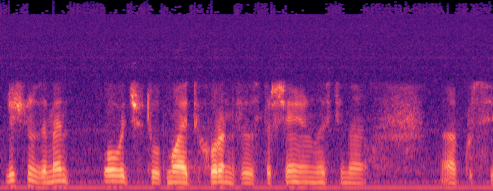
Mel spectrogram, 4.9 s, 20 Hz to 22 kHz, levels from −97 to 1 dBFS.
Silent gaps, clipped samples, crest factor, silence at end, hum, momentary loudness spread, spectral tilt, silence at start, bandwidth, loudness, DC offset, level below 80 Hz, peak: none; under 0.1%; 20 dB; 0 s; none; 15 LU; -5.5 dB/octave; 0 s; over 20 kHz; -19 LUFS; 0.2%; -60 dBFS; 0 dBFS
